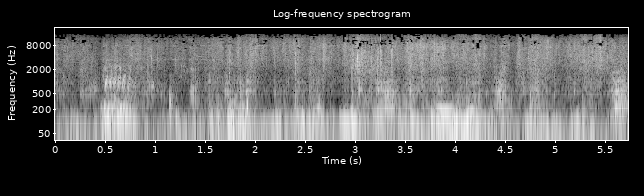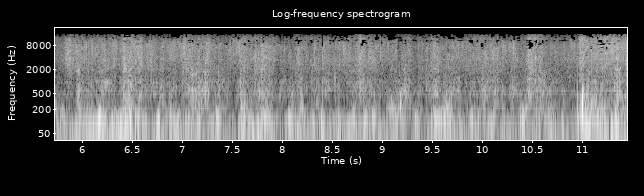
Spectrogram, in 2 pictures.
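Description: Horse hooves plod steadily along a trail in an irregular walking rhythm on a riding safari in the Okavango Delta, with rustling and a broad outdoor hiss in the background; no one speaks.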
